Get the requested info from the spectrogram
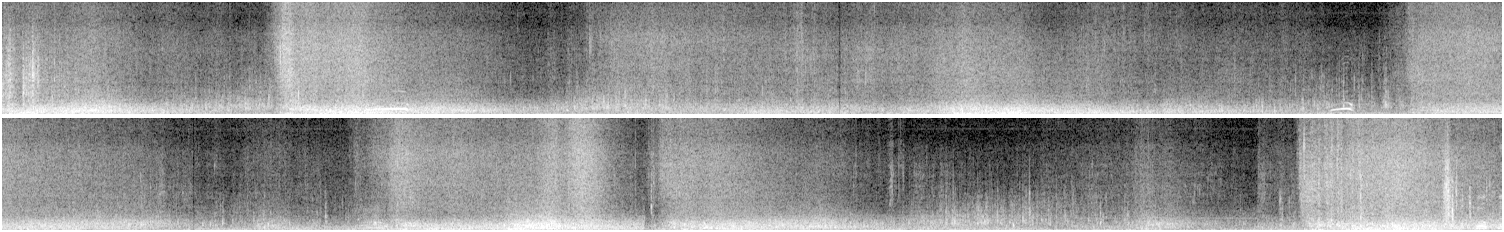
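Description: Small sea waves breaking and washing onto a pebble beach, the surf rising and falling in swells every several seconds.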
